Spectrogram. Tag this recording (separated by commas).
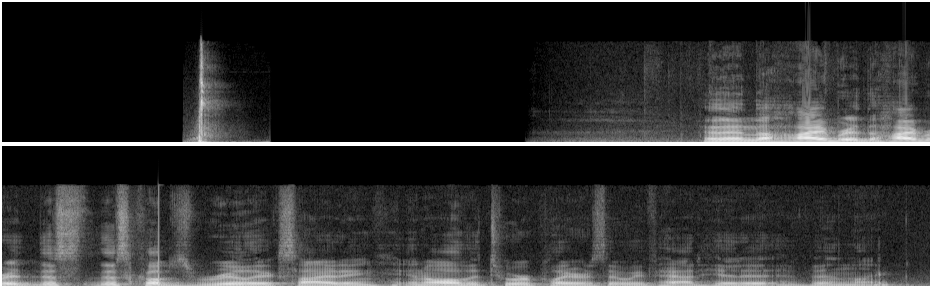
Speech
